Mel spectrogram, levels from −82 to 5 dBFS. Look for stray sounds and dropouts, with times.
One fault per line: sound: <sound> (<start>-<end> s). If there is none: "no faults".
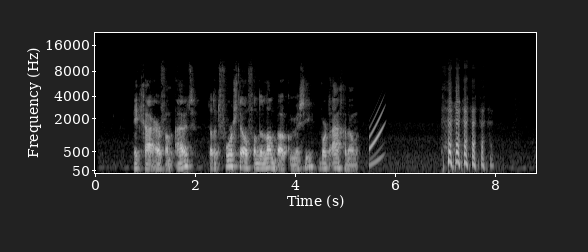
sound: chirp (5.5-5.8 s)
sound: laugh (6.9-8.0 s)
